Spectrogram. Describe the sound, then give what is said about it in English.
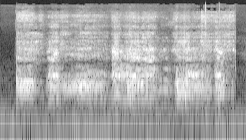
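A dog barks aggressively, a loud run of harsh, snarling barks coming in quick bursts, with no one speaking. “After a dog attack, neither the person nor the guide dog will ever feel completely safe again, and in some cases, the dog may no longer be able to continue guiding.”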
